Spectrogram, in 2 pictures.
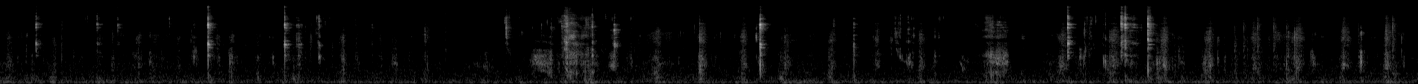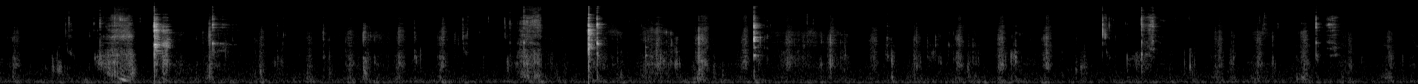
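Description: Close-up chewing and crunching of a salad of broccoli, sweetcorn, tomato and boiled egg, mouthful after mouthful, with irregular crisp crunches and a few louder bites.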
